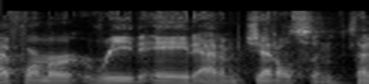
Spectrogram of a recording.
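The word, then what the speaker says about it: Jentleson: hometown, started by a former Reid aide, Adam Jettleson. Is that how you pronounce his name, Dan? Yep. Jettleson, Yep.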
